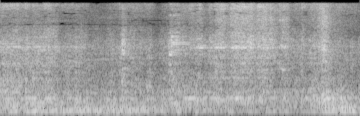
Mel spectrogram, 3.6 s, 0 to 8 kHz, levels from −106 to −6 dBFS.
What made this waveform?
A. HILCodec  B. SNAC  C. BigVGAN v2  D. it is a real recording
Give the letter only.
D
